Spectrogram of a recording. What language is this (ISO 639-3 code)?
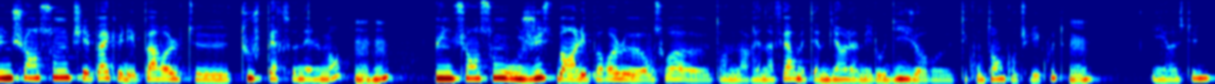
fra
